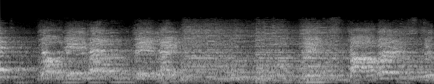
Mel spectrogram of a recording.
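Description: Choir singing over an orchestra in a brisk show tune, with a bass note bouncing about twice a second.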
